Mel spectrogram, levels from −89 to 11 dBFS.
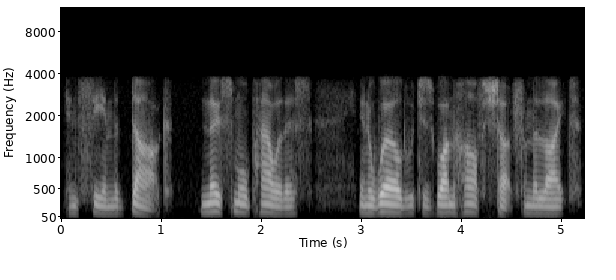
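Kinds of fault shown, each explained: Nothing in this speech clip stands out as a fault, so there's nothing to list here.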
